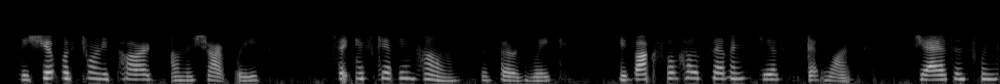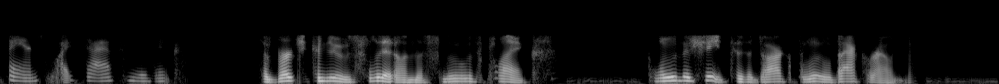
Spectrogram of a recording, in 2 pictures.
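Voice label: American speech, TWELP 700 bps vocoder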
